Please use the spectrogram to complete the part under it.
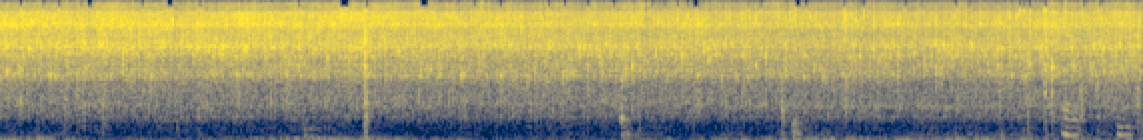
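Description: Small puti fish sizzle steadily in hot oil with a little water added to the spices, a dense continuous crackle with occasional sharper pops, close and fairly loud throughout.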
